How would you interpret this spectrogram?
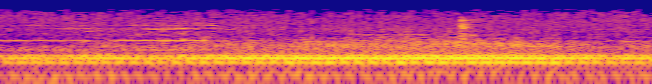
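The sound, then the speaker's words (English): A car engine rumbles steadily at a constant loudness for a few seconds, a low, continuous drone with no clear rise or fade. “you see the car? No, I see it. I'll take a good look when he comes by.”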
